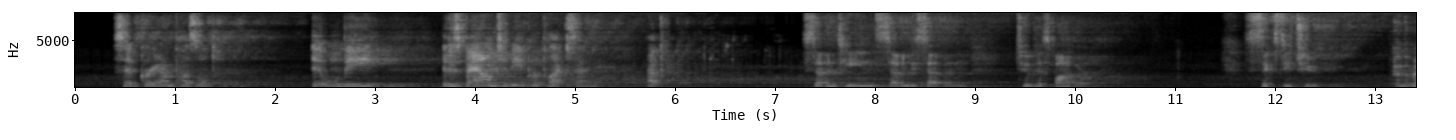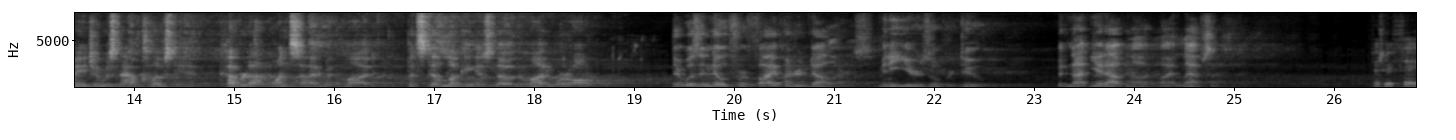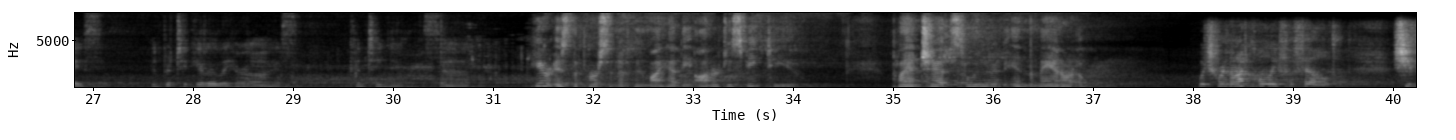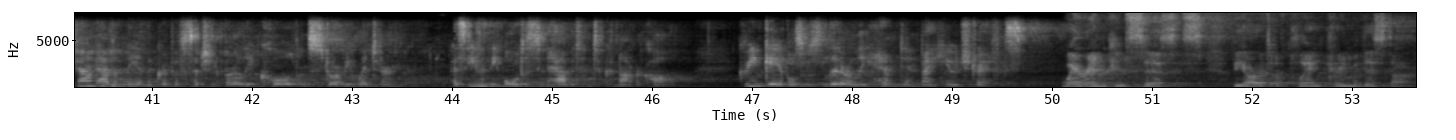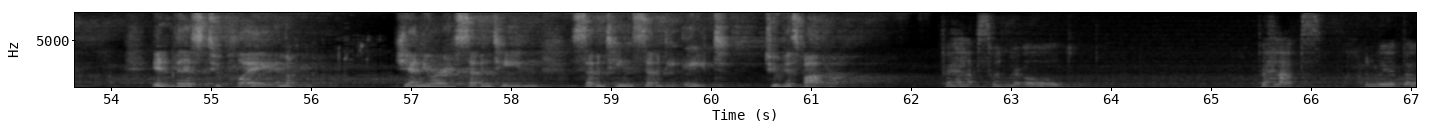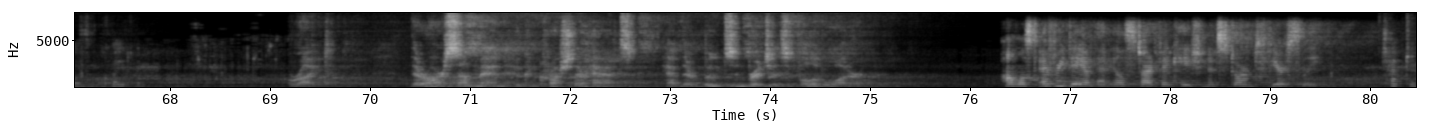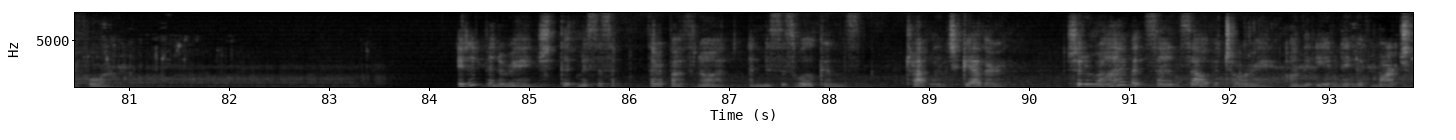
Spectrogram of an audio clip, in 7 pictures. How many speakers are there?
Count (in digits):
7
